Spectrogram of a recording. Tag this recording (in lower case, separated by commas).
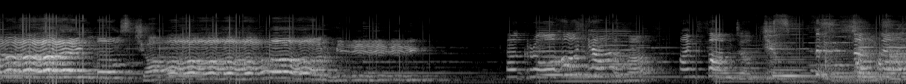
music, female singing, male singing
